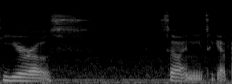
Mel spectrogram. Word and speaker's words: gyros: Apparently it's pronounced gyros, so I need to get better at that.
